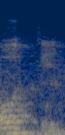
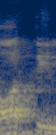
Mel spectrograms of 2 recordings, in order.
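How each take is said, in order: First: অতি with a closed "o" at the start; correct pronunciation. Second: অতি with an open "aw" at the start, louder; wrong pronunciation demo. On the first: Teacher correcting students to অতি said with an ও sound. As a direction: round the first vowel of অতি into ও. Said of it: "এখানে ও এর মতো হয়েছে". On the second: Teacher showing students the wrong অতি, emphatic open first vowel. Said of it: "অতি না, অতি". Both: Shown as a demonstration.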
